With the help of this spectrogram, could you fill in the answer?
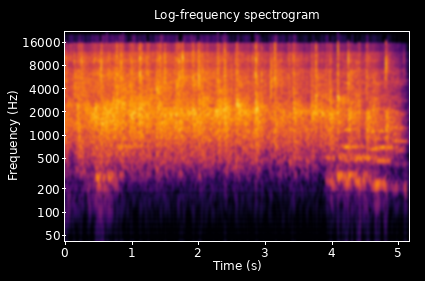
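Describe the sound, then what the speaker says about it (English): An audience at a film festival closing ceremony applauds volunteers with a dense, sustained round of clapping that carries on at full strength before tailing off, with cheers and voices mixed into the crowd. "Give a big round of applause to them"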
